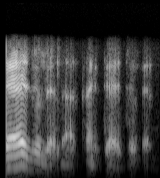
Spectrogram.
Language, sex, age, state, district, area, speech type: Sindhi, male, 45-60, Gujarat, Kutch, urban, conversation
